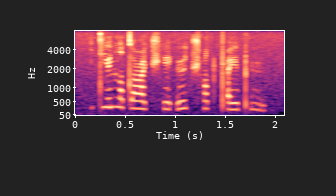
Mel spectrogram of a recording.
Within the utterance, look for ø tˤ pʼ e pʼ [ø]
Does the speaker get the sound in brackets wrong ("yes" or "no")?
yes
